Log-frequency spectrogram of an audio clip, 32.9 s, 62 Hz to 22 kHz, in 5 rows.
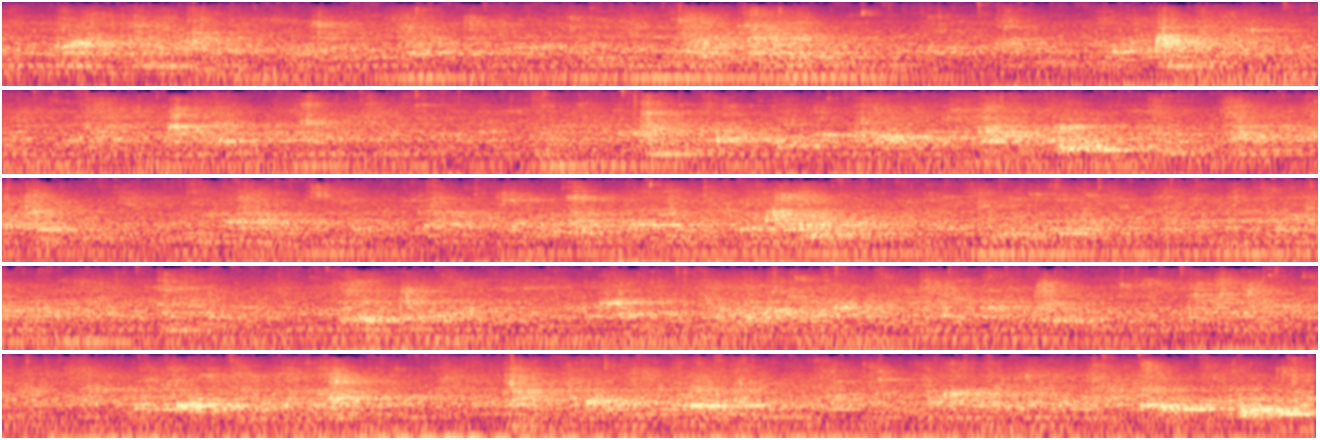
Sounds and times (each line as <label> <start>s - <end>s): water reservoir 0.0s - 32.8s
